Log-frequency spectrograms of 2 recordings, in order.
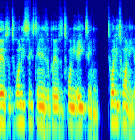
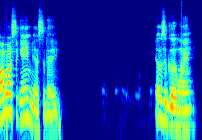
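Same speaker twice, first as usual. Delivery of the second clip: sounding less than pleased, glum and unhappy tone. Speaker, asked about yesterday's game win, answers sounding unhappy. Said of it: "Why you don't sound happy".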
